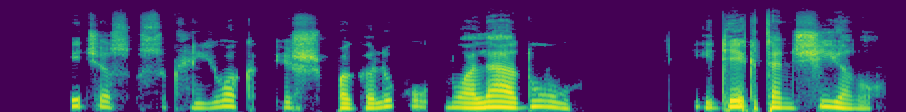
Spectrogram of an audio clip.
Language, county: Lithuanian, Tauragė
